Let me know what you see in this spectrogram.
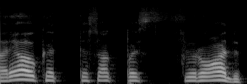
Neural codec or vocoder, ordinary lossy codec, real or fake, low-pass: autoencoder, 48 kHz, 128 numbers a frame, DAC-VAE, trained on Japanese speech; Opus, 24 kbps; fake; 14.4 kHz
